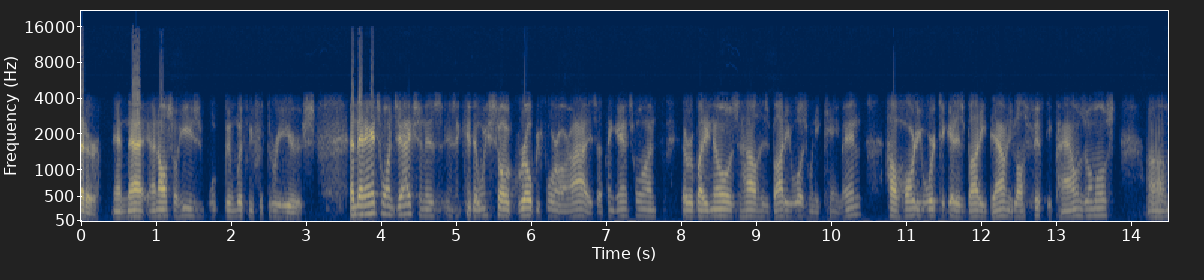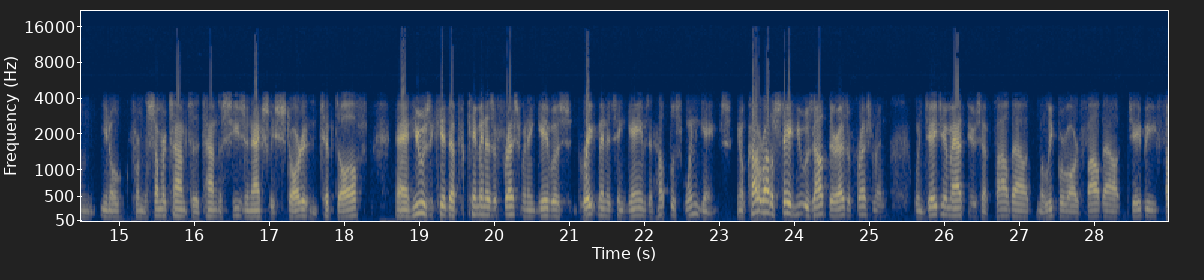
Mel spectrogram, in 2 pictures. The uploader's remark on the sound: LIVE on the Back In Action Hotline. RWRC Radio on The Ticket 95.3 Fm/970 AM.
